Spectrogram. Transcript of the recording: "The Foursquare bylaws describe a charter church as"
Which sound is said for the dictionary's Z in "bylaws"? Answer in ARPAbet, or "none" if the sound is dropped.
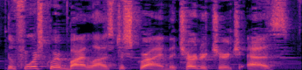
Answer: Z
